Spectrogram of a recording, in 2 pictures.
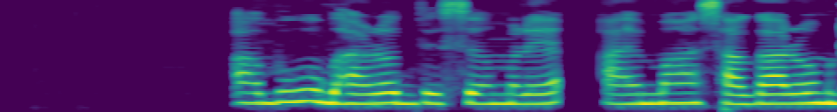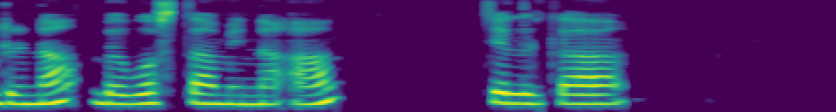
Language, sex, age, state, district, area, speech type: Santali, female, 18-30, West Bengal, Purba Bardhaman, rural, spontaneous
